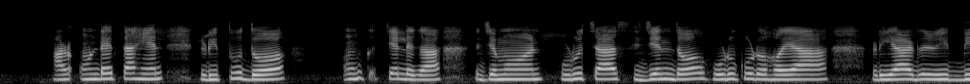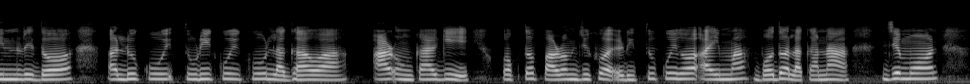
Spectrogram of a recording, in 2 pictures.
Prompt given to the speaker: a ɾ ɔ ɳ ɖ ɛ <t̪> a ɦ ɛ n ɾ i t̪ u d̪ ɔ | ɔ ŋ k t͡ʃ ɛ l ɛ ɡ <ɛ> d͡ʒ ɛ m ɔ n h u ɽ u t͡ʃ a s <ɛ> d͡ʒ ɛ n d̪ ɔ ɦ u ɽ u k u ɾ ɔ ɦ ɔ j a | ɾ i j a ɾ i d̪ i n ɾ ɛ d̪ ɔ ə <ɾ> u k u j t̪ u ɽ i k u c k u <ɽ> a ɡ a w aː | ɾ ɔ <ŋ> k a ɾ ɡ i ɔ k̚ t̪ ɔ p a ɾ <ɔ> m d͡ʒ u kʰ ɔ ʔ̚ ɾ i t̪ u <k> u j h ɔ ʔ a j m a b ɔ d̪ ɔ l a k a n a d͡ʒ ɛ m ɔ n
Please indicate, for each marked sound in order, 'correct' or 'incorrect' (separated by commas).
correct, incorrect, incorrect, incorrect, incorrect, correct, correct, correct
